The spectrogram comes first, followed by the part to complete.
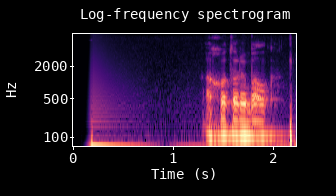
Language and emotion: Russian, neutral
